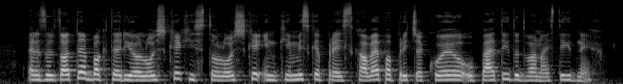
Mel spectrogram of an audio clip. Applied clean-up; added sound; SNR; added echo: none; none; none; none.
